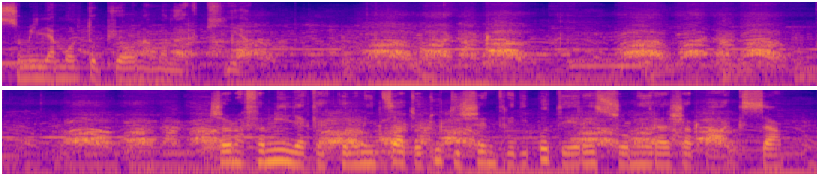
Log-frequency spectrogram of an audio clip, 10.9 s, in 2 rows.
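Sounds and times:
speech: 0:00.1 - 0:10.8
protest crowd chanting: 0:00.3 - 0:10.8.

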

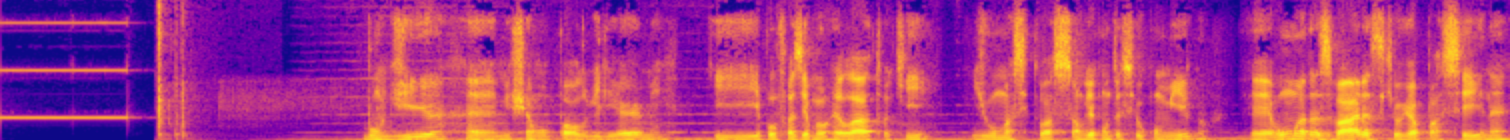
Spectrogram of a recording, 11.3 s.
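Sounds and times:
voicemail message beep: 0:00.0 - 0:01.0
speech: 0:02.7 - 0:11.3.

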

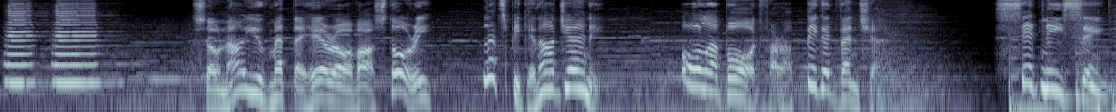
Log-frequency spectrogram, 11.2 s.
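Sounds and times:
diesel shunting engine horn toots: 0:00.0 - 0:01.4
speech: 0:02.0 - 0:06.1, 0:06.8 - 0:09.0, 0:10.0 - 0:11.1.

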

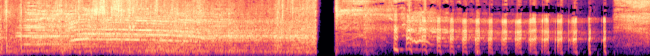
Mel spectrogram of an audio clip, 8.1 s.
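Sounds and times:
scream with added reverb: 0:00.2 - 0:03.6
laughter: 0:04.2 - 0:07.7.

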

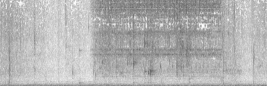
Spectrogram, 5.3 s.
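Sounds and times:
hands being washed under running tap water: 0:00.1 - 0:05.3
tap water running: 0:01.4 - 0:04.6.

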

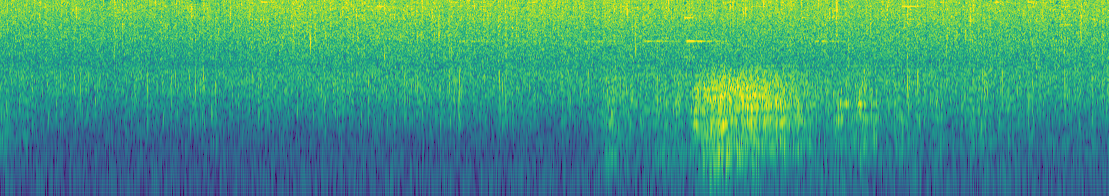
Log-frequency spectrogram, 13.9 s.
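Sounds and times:
steady rain in a storm: 0:00.0 - 0:13.8
low roll of thunder: 0:07.5 - 0:13.6.

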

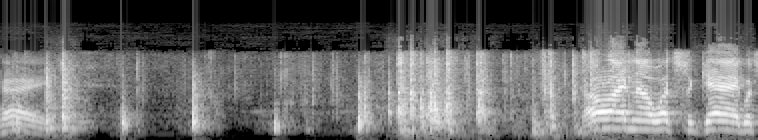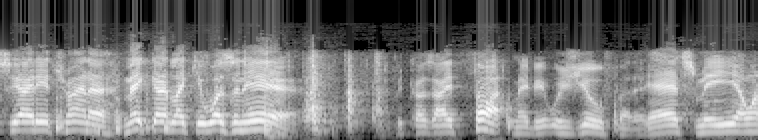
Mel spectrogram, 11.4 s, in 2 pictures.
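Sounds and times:
speech: 0:00.0 - 0:00.6, 0:04.4 - 0:08.0, 0:08.7 - 0:11.3
wooden door being busted down: 0:02.4 - 0:04.9, 0:07.5 - 0:08.6.

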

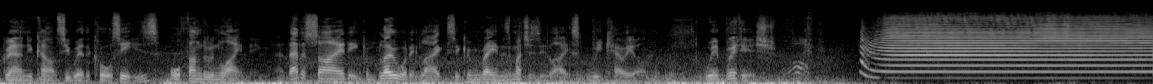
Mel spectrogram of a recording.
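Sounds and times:
speech: 0:00.0 - 0:08.2
loud horn signalling start of round: 0:08.6 - 0:11.5.

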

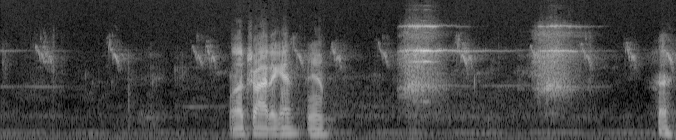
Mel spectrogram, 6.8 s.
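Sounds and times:
speech: 0:02.3 - 0:03.5, 0:06.6 - 0:06.7
old-fashioned doorbell: 0:04.0 - 0:06.0.

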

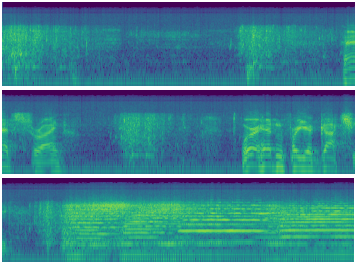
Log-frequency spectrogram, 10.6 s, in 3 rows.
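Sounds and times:
canoe paddle strokes splashing in water: 0:00.0 - 0:03.4, 0:04.6 - 0:05.4, 0:07.2 - 0:08.4
water sloshing: 0:00.0 - 0:03.6, 0:04.6 - 0:05.8, 0:07.2 - 0:07.8
low steady hum: 0:00.0 - 0:10.5
speech: 0:03.4 - 0:04.3, 0:05.9 - 0:07.2, 0:08.0 - 0:09.2.

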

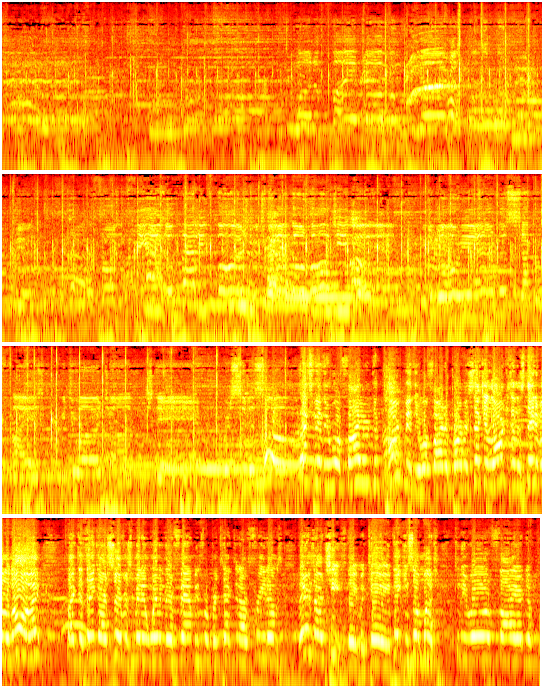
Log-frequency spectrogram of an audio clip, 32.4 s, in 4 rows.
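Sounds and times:
crowd applause for the Aurora Fire Department Honor Guard: 0:00.0 - 0:21.0
speech: 0:21.4 - 0:32.3.

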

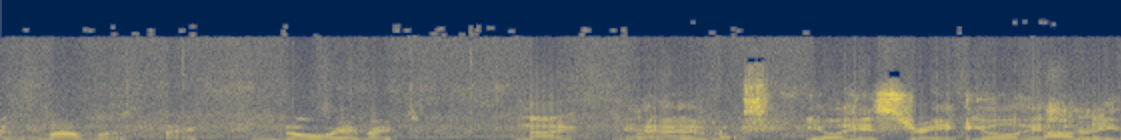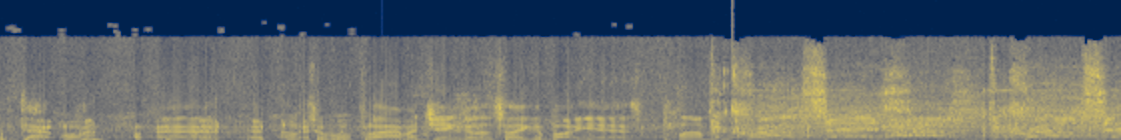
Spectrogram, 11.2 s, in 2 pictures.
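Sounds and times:
speech: 0:00.0 - 0:10.8
stadium crowd shouting an appeal: 0:01.9 - 0:07.4, 0:09.1 - 0:11.2
laughter: 0:02.9 - 0:11.2.

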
